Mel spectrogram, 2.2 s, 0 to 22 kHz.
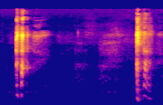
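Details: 7-month-old infant making a voluntary fake cough: two short, high-pitched pretend cough bursts, not from illness.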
